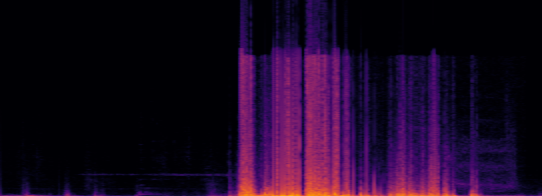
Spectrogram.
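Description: Liquid nitrogen flash-boiling on contact with hot water in a plastic trash can: a few light clinks, then a sudden, very loud rushing burst about two seconds in that lasts under two seconds and dies away.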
